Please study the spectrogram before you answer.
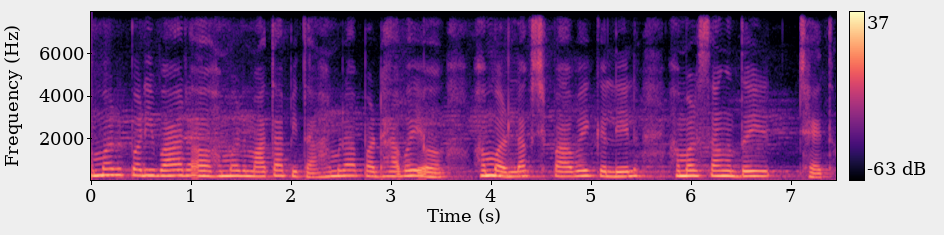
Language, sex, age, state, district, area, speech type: Maithili, female, 18-30, Bihar, Madhubani, rural, spontaneous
